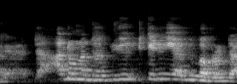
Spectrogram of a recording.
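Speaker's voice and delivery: put-on Indian phone voice, halting at the start; imitated call-centre accent. Call-centre worker asking if he's heard, mock Indian accent. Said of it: "The guy was speaking how".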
